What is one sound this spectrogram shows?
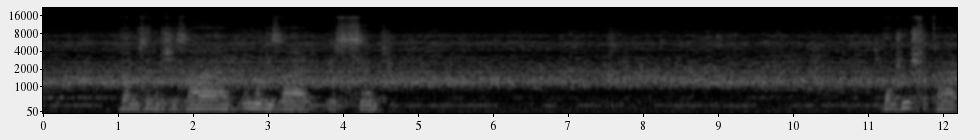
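A young woman speaks softly and calmly, close to a microphone.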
